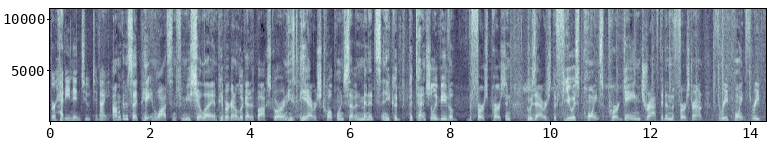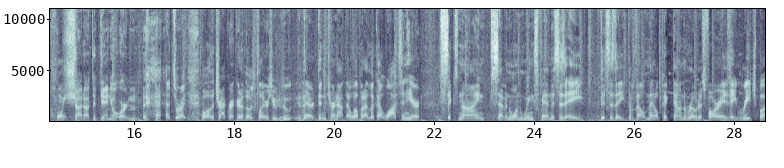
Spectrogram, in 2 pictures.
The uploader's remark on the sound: Live from the Draft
